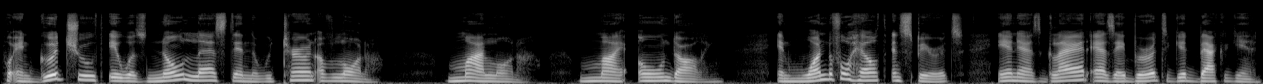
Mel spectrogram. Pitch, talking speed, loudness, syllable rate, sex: 155 Hz, 150 wpm, -19 LUFS, 3.9 syllables/s, female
